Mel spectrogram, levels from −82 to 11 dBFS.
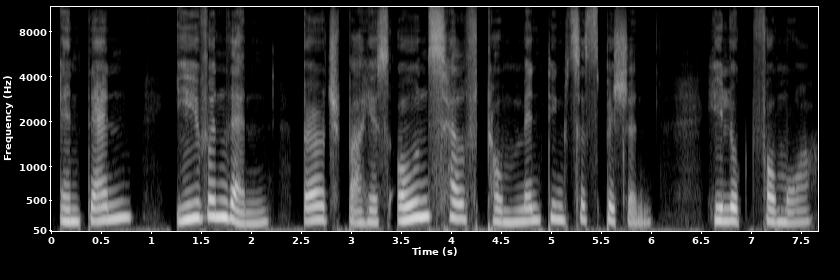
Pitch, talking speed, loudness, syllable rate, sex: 195 Hz, 100 wpm, -16 LUFS, 3.6 syllables/s, female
